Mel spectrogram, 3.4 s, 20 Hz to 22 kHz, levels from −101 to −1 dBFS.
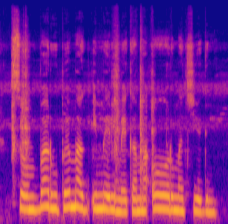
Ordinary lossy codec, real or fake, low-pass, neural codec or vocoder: none; real; 19.8 kHz; none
